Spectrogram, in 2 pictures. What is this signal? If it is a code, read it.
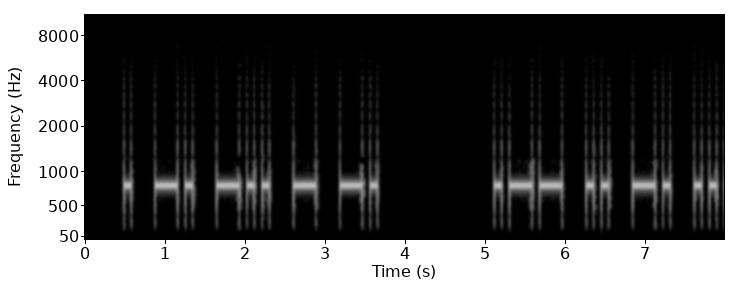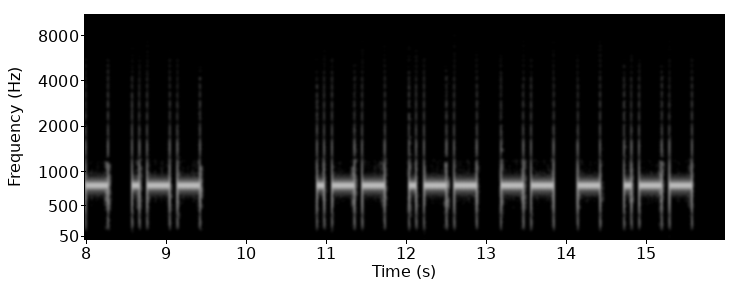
Morse code, heard as a keyed tone, about 13 wpm, 800 Hz. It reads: ENDTN WINUW WWMTW
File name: LEZIONI / 3 MWRO / 3 MW 12wpm 1633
